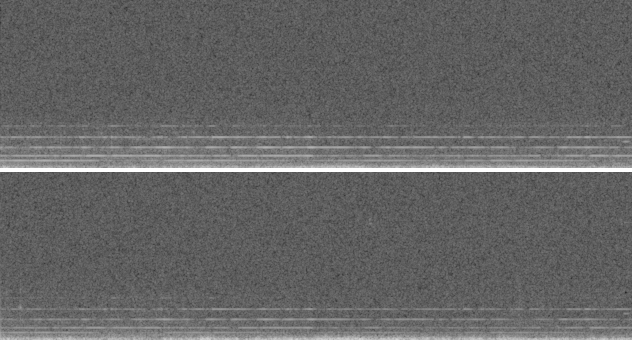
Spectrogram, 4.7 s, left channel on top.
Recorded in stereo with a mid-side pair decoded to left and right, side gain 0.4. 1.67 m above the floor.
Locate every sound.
Only background noise.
